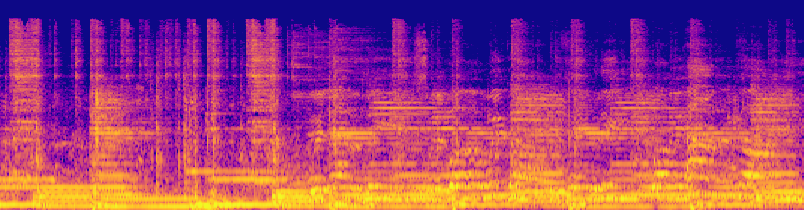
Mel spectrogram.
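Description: Live rock band playing: electric guitar and drum kit with a low bass line, and a singer's voice entering about four seconds in.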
